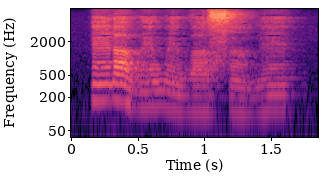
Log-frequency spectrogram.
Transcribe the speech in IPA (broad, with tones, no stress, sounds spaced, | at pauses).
ɛ̃˦ ɾ a˦˨ w ɛ̃˧ w ɛ̃˨ w a˨ s ã˨ b ɛ̃˧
